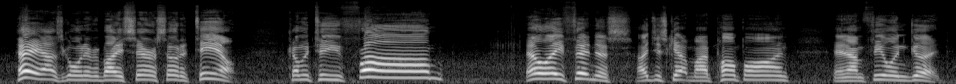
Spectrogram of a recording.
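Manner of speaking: slightly upbeat, enthusiastic, stretched from. Opening a video after a workout, a little enthusiastic. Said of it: "start out the video a little enthusiastic".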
